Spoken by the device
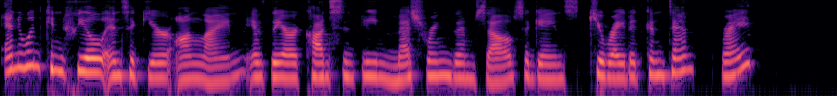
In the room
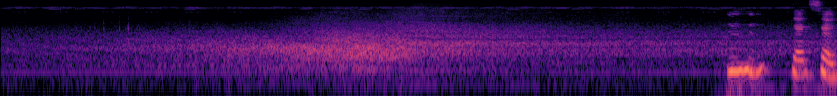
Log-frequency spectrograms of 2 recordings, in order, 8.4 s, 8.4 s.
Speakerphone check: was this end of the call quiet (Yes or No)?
No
